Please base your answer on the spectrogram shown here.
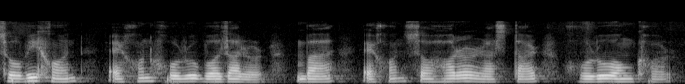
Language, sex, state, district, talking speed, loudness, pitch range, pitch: Assamese, male, Assam, Sonitpur, 90 wpm, -17 LUFS, 125-140 Hz, 130 Hz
